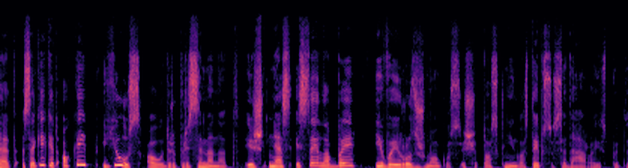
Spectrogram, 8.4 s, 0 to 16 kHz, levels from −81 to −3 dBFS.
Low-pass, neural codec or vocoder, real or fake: 14.4 kHz; vocoder, 44.1 kHz, 128 mel bands every 512 samples, BigVGAN v2; fake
